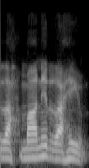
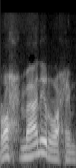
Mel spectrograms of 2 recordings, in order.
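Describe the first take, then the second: First: The first vowels are drawn out as long 'raa'. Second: The first vowels are short 'ra'. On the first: The speaker calls it wrong. "আমি যদি এখন রা পড়ি, সঠি- সঠিক হবে? ... কখনো শুদ্ধ হবে না।" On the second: The speaker calls it right. "রহমানি হবে।"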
